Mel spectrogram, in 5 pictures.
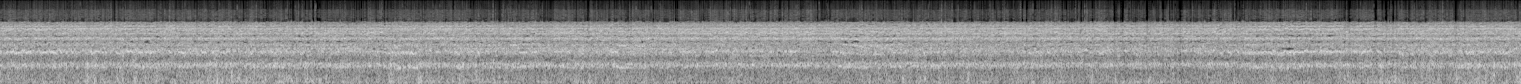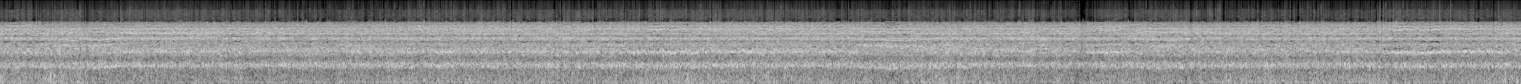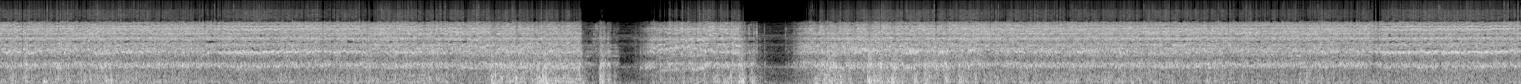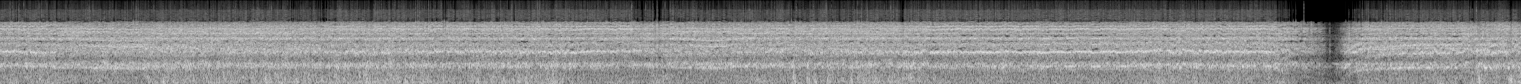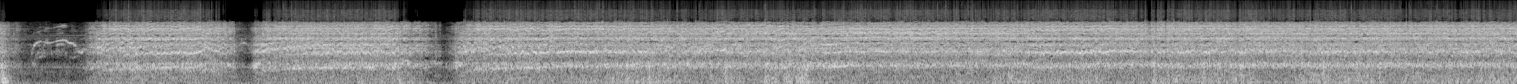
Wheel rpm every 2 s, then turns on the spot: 230, 230, 220, 230, 230, 240, 230, 230, 230, 230, 230, 230, 220, 230, 230, 230, 230, 210, 110, 120, 240, 230, 220, 210, 220, 230, 220, 220, 210, 140, 120, 130, 140, 210, 230, 230, 230, 240.
58-60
